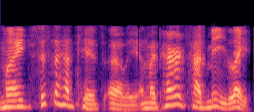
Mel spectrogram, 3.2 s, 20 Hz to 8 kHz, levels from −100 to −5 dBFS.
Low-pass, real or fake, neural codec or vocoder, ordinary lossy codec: 7.2 kHz; real; none; AAC, 16 kbps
